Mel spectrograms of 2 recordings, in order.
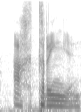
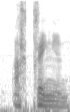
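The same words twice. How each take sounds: First: The consonant after the first vowel is an H. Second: The consonant after the first vowel is an H.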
